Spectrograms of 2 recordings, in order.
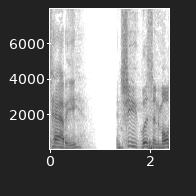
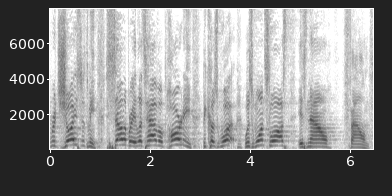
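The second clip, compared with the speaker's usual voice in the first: joyful invitation; 8 semitones higher, 4 dB louder than usual. Retold or imitated. Celebrating party invitation quote.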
